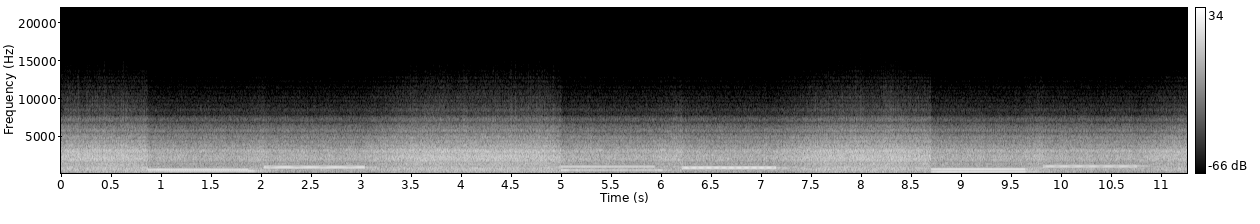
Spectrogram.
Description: Aircraft SELCAL, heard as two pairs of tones, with radio static and room echo. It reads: DG-LM FM-KL BH-MP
